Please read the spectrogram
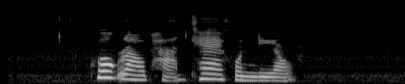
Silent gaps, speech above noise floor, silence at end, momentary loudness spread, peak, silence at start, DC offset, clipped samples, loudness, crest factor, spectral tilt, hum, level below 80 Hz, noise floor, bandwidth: none; 38 dB; 1.1 s; 12 LU; -6 dBFS; 0.95 s; under 0.1%; under 0.1%; -24 LUFS; 20 dB; -6 dB/octave; none; -74 dBFS; -60 dBFS; 10.5 kHz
